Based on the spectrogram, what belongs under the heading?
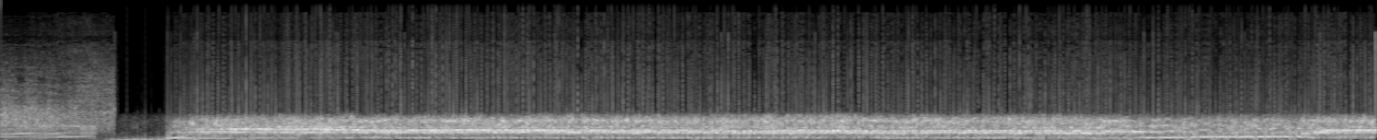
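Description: One long, sustained, loud, rumbling burp lasting several seconds.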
